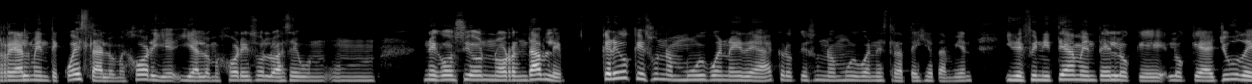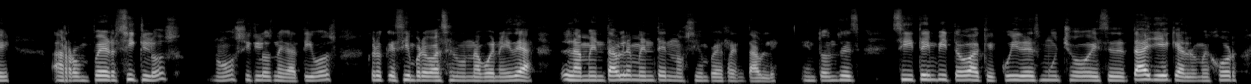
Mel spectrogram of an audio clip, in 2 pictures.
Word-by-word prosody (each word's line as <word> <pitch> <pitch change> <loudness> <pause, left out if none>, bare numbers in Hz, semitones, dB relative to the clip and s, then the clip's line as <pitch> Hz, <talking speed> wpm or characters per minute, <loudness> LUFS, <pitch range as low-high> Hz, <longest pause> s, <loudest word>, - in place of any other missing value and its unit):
realmente 190 -1 +2
cuesta, 225 -1 +3
a 170 - +3
lo 160 -1 -5
mejor. 210 +8 0
Y 175 -2 -2
y 185 +1 -4
a 175 - +3
lo 180 0 -2
mejor, 190 +3 -2
eso 190 +1 -2
lo 185 -2 0
hace, 185 +2 0
un 180 0 -7
un 180 0 -11 0.5
negocio, 215 0 +2
no 200 -1 0
rentable. 200 -2 +4 0.4
Creo 275 +4 +4
que 260 - 0
es 235 - -4
una 240 -3 -3
muy 210 +1 -2
buena 205 -1 -2
idea. 185 -1 -1
Creo 195 -3 -6
que 195 +2 -8
es 190 - -12
una 200 -3 -7
muy 195 +1 -6
buena 185 -1 -4
estrategia, 175 0 -6
también. 170 +3 -7 0.3
Y 205 - -4
definitivamente, 205 +1 +2
lo 200 -3 +1
que 170 -2 -4
lo 190 -1 -5
que 180 0 -1
ayude, 190 0 0 0.4
a 185 - 0
romper 185 +2 +2
ciclos, 225 - -2 0.2
¿no? 190 +2 -6
Ciclos 200 -3 -3
negativos. 180 +4 -2 0.3
Creo 200 0 -1
que 200 -2 0
siempre 195 -1 +1
va 185 - +4
a - - -4
ser 190 +1 -6
una 180 -1 -2
buena 175 0 0
idea. 190 +1 +4 0.2
Lamentablemente, 200 0 +2
no 180 -2 -6
siempre 175 -2 -5
es 165 - -8
rentable. 155 -2 -4 0.2
Entonces, 185 +1 -3 0.3
sí 225 -2 0
te 225 - +4
invito, 215 -2 +2
a 195 - +6
que 180 -1 -5
cuides 200 0 +1
mucho 200 -1 -3
ese 185 +1 -1
detalle, 210 +3 +5
que 200 - +2
a 180 - +2
lo 170 0 -4
mejor, 195 +3 -3
195 Hz, 175 wpm, -23 LUFS, 180-205 Hz, 0.5 s, a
